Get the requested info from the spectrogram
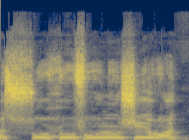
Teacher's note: صاد کو موٹا یعنی پر پڑھیں گے، را کو بھی یہاں پر موٹا پڑھیں گے۔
